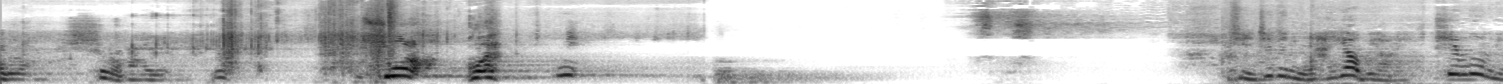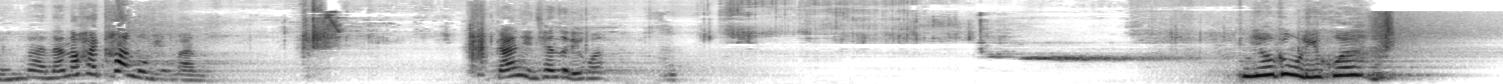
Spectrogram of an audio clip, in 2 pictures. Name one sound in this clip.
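A young woman speaks softly and apologetically, close by.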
